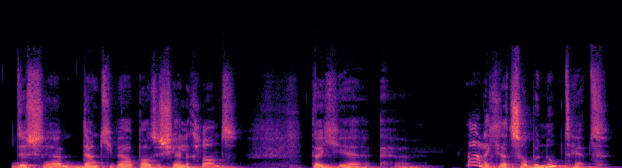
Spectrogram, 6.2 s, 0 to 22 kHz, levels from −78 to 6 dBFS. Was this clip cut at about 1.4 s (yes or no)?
no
